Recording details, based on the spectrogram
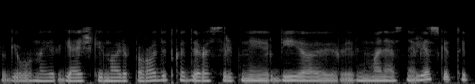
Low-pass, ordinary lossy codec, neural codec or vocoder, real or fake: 7.2 kHz; MP3, 24 kbps; none; real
